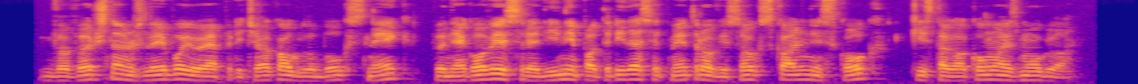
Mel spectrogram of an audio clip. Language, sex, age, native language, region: Slovenian, male, 12-17, Slovenian, Drava region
